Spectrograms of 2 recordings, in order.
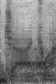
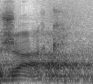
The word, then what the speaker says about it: Jacques: The trick to my name is mainly to ignore most of the letters when it's written down. Okay. So it's pronounced Jacques. Yeah. But I think in France they say it more similarly to how you say it.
